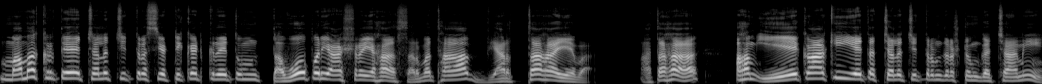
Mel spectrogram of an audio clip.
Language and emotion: Sanskrit, disgusted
